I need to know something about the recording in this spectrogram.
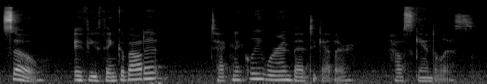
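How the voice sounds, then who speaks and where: A woman's voice: medium pitch, expressive, normal speed, vocal fry, warm tone, a little hiss or hum. A woman playing a caring, stubborn and playful survivor in an audio drama. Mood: playful, tired. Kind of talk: fan audio drama acting.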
